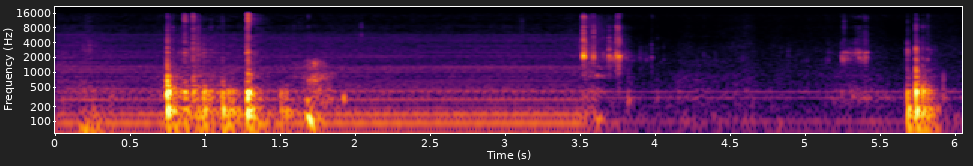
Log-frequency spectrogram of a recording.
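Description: Metal parts of an impact wrench's hammer mechanism being handled: a few sharp clicks and clinks, then a dull knock near the end. A low steady hum underneath cuts out a little past halfway.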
